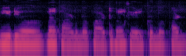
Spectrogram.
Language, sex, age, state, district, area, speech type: Malayalam, female, 18-30, Kerala, Kollam, rural, spontaneous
